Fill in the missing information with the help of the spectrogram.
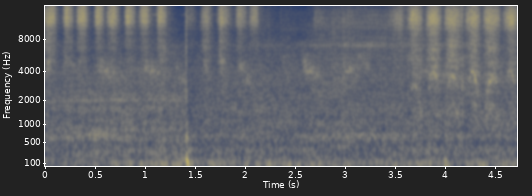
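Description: A cloth is rubbed back and forth across the toe and upper of a black leather Dr. Martens lace-up boot with a thick sole, worn on a foot on a shoeshine stand. Steady, rhythmic swishing strokes carry a bright, hissy texture over a low hum. A single short, sharp knock cuts through partway through the buffing.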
